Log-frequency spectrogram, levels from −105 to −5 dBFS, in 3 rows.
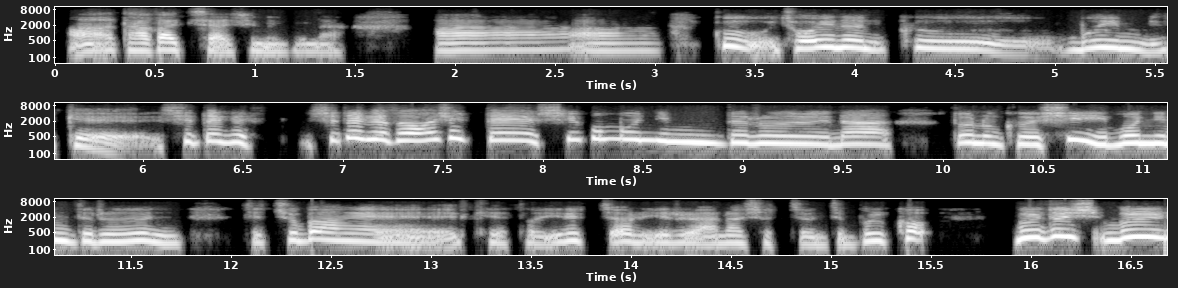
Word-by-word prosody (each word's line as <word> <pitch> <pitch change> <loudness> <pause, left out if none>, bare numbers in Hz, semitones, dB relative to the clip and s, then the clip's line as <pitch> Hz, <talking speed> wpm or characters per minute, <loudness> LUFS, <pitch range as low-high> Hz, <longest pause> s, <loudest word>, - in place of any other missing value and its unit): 아 200 - -1
다 195 -1 -1
같이 200 -2 0
하시는구나. 175 0 -7 0.5
아아. 195 0 -5 0.3
그 290 -4 0
저희는 240 -2 +3
그 255 - -7 0.8
모임 230 -4 +2
이렇게 465 - -3
시댁에 290 -2 -1 0.3
시댁에서 345 -3 +3
하실 380 +3 +2
때 340 -3 0
시부모님들이나 270 - +2 0.3
또는 265 -3 +2
그 235 +1 +1
시이모님들은 230 - +3 0.3
이제 - - -10
주방에 240 -1 0 0.4
이렇게 - - -10
해서 - - -11
일절 210 -1 -3
일을 190 0 -4
안 175 - -4
하셨죠. 175 -3 -8
이제 155 - -11
물컵 225 - 0 0.4
물 300 +3 +6
드시 320 -5 +3
물 315 +6 +6
240 Hz, 265 characters per minute, -14 LUFS, 200-295 Hz, 0.8 s, 물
